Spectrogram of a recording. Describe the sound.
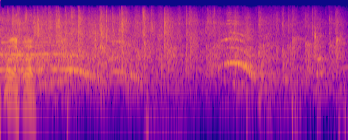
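Scattered, half-hearted applause mixed with several voices groaning in sliding, rising and falling tones, a steady patter of claps running underneath for a few seconds.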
